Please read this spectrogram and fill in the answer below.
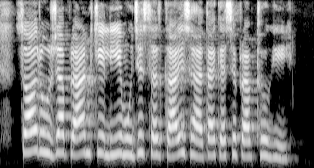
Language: Hindi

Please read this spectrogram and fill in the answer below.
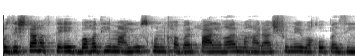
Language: Urdu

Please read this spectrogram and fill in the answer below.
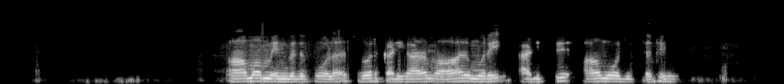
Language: Tamil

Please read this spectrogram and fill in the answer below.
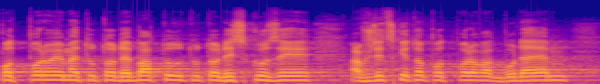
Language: Czech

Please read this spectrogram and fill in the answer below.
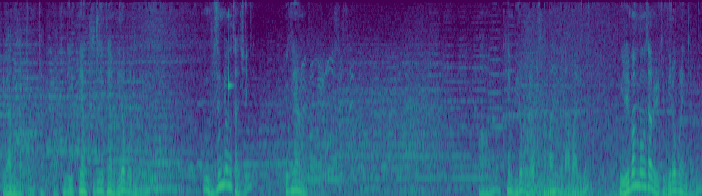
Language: Korean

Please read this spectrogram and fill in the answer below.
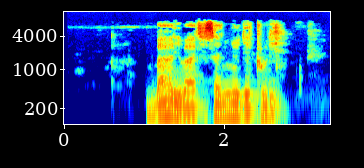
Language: Ganda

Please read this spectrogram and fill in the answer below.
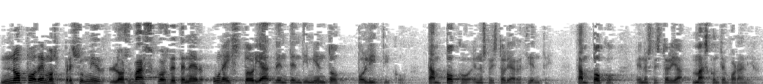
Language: Spanish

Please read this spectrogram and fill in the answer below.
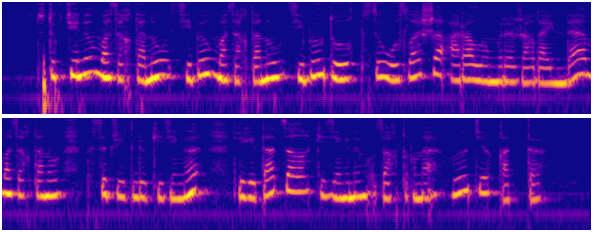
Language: Kazakh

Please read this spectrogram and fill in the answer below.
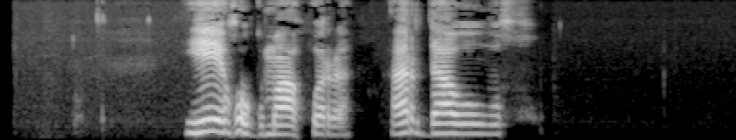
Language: Kabardian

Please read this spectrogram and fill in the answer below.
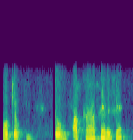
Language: Hindi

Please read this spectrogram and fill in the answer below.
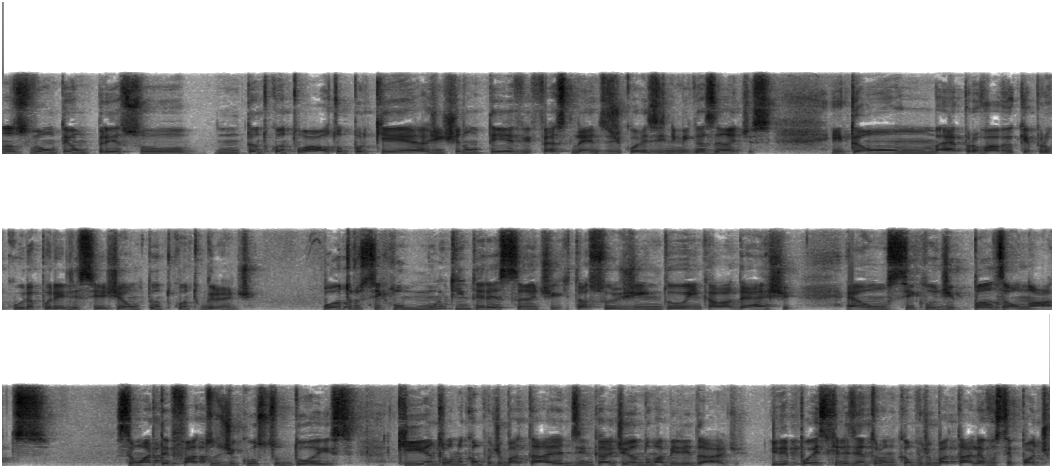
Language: Portuguese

